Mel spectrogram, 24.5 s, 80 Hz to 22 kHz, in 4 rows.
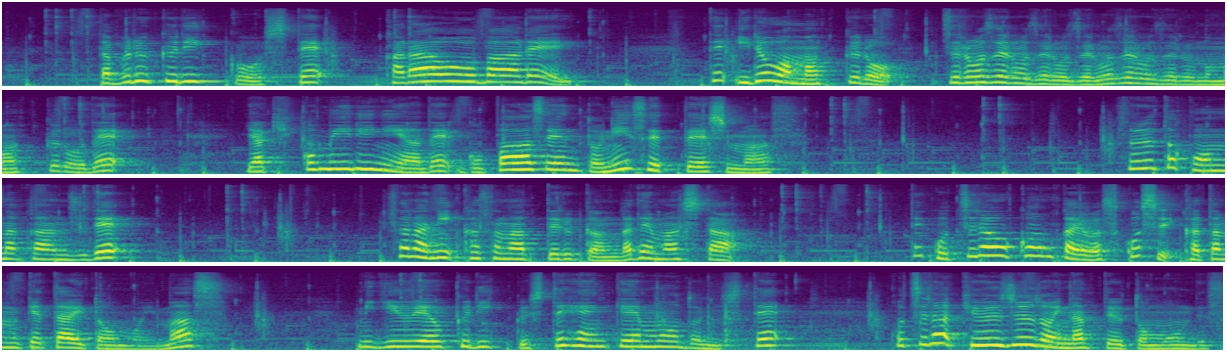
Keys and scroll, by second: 16.4 super+s.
